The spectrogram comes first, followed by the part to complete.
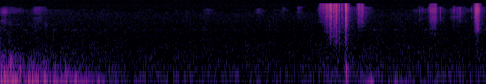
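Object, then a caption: Small wooden egg. A solid, egg-sized wooden egg is held in both hands and tapped and rubbed with the fingertips and nails. A soft, low rubbing at the start gives way to near silence, then five quiet, sharp, bright clicks from the nails arrive irregularly near the end.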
